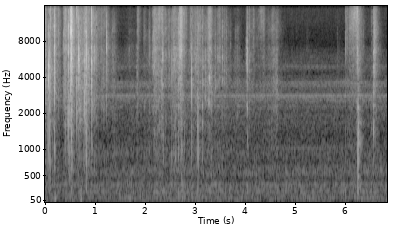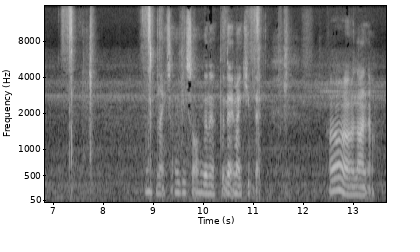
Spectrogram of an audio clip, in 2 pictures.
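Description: Playing cards slide and tap against each other.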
